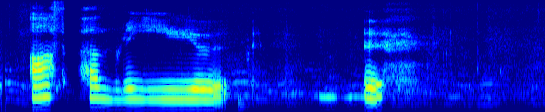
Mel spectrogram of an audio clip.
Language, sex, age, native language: Icelandic, female, 6, Icelandic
